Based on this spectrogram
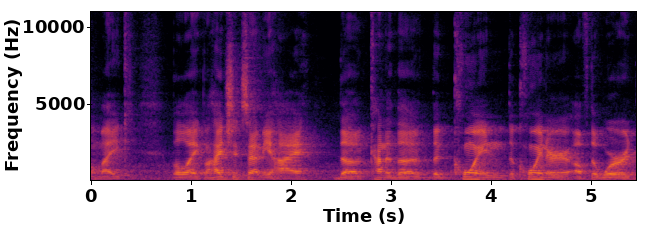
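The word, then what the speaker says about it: Mihaly Csikszentmihalyi: It's basically the way the psychologist, his name is impossible to pronounce, Mahai Csikszentmihalyi. When he came to our lab, we just call him Mike. But Mahai Csikszentmihalyi, the coiner of the word, the phenomenon flow,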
